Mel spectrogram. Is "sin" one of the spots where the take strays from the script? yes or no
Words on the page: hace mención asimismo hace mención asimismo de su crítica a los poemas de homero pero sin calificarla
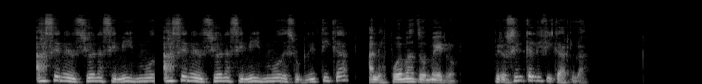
no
